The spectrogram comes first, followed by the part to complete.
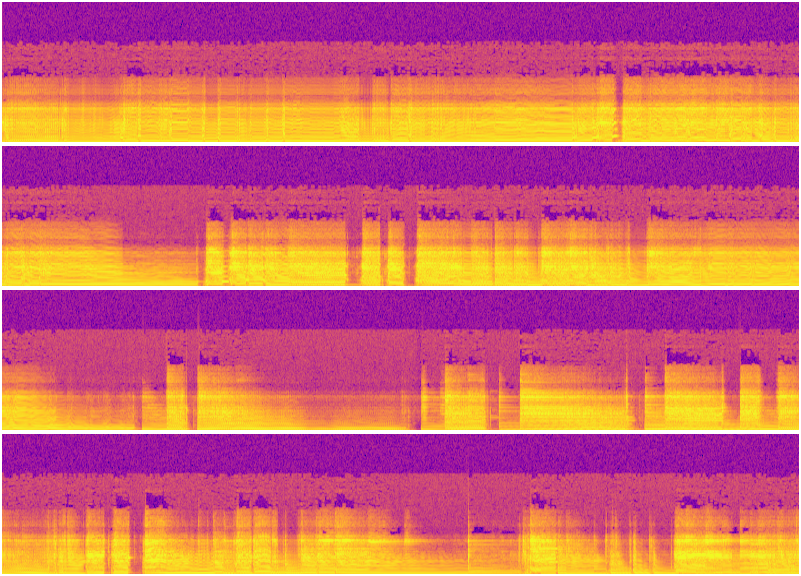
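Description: Electric guitar played through the Fender Tone Master Pro's germanium Round Fuzz model: thick, fuzzy chords and riffs that thin to a cleaner tone with short gaps between phrases in the middle, then turn fully fuzzy again near the end. This is the volume-control cleanup a round fuzz is known for.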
